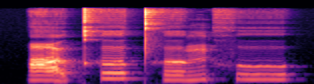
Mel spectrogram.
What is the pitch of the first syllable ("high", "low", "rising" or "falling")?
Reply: low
